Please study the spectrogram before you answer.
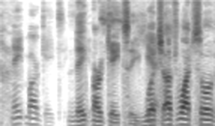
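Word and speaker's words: Bargatze: It's that Borgghazi guy, right? Is that how you say his name? Nate Margates. Nate Bargatesy, which I've watched some of his his comedy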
